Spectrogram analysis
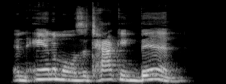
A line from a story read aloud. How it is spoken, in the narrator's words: Noah shouted, totally out of breath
